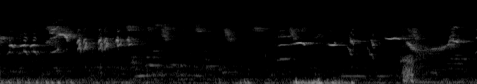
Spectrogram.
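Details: Oriental magpie-robin, known as kacer bagong, delivering scratchy chirps and brief whistles, then a sharp descending slurred note near the end, with low thumping noise in the background.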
